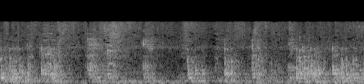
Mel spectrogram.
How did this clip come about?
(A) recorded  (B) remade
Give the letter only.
A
